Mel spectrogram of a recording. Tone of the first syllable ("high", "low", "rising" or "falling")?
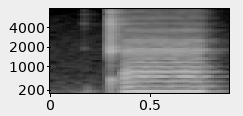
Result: low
